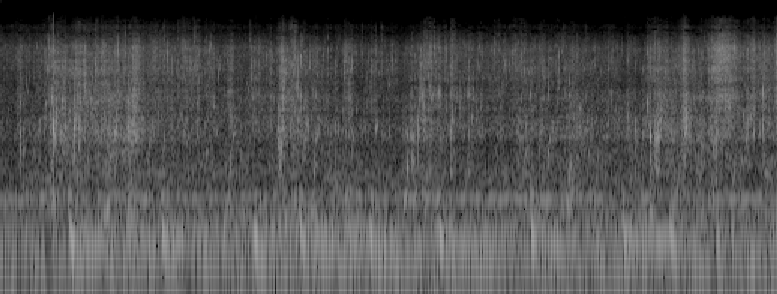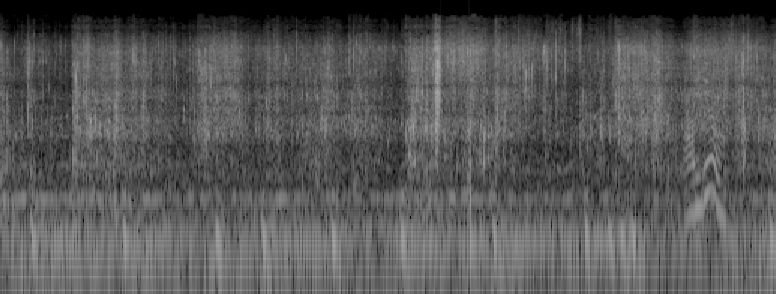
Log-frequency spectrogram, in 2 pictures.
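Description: A man splashes in the water with his hands.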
